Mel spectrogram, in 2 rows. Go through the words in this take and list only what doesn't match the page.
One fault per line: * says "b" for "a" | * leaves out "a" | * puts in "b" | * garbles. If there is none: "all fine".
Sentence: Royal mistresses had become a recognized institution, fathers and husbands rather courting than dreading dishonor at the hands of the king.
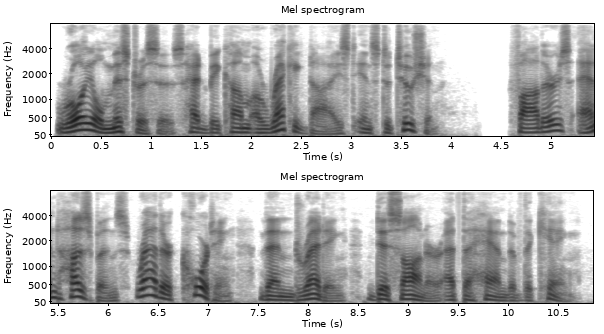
* says "hand" for "hands"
